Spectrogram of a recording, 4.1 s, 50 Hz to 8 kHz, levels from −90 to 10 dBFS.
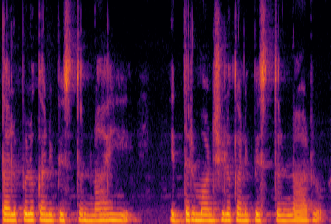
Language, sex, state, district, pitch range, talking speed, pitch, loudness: Telugu, female, Telangana, Hyderabad, 205-215 Hz, 70 wpm, 210 Hz, -15 LUFS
